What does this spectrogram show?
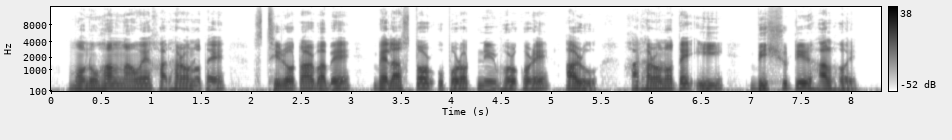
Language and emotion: Assamese, neutral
